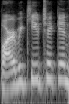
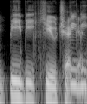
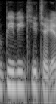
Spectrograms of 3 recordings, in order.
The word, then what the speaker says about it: bb.q Chicken: the name is and you just say it apparently BBQ chicken you don't say barbecue Chi say barbecue so BBQ chicken no this is the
